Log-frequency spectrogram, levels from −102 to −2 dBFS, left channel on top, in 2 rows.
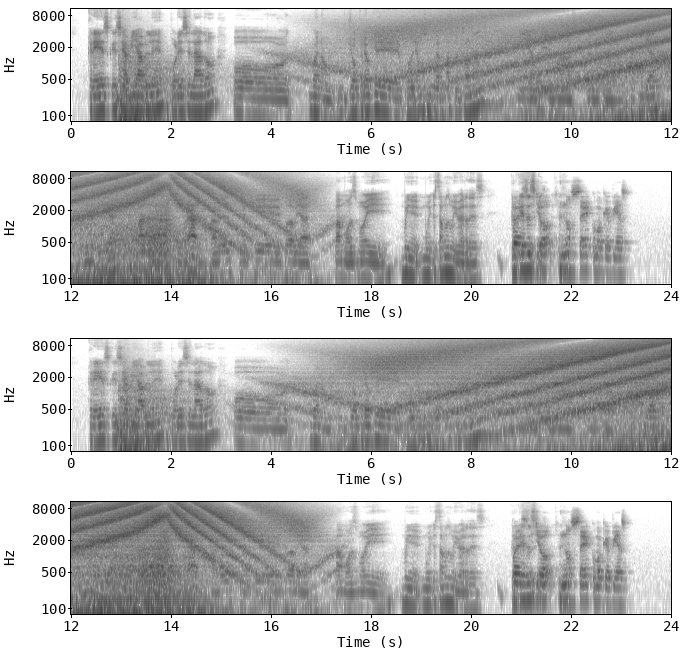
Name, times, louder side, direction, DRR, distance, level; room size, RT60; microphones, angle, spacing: voice 1, 0.3-4.4 4.7-8.3 8.9-11.8 12.2-13.0 13.3-16.8 17.3-20.2 20.8-21.5 21.9-22.1, left 4 dB, 60° left, 0.4 m, -43 dB
Explosion, 0.9-3.0, equal, 80° left, 1.2 m, -43 dB
sound 1, 3.8-17.3, right 6 dB, 85° right, 0.5 m, -31 dB
voice 2, 20.5-23.1, right 2 dB, 20° right, 0.5 m, -43 dB
2.6 x 2.5 x 2.5 m
head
